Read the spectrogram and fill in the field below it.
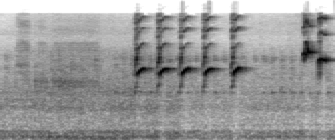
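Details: Green leafbird, a caged songbird with long, harsh song, gives a run of five sharp down-slurred whistled notes about every quarter second, then a brief pause and further notes, over low background rumble.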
